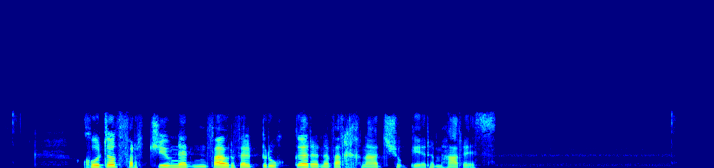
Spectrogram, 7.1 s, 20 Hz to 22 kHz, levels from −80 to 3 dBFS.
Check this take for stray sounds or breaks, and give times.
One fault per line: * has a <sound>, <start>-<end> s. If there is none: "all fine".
all fine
